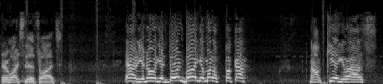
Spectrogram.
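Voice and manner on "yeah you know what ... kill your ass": put-on Italian-guy accent, pitched up high, menacing. Showing a game character imitation that sounds italian. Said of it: "I sound like a more of an Italian guy".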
